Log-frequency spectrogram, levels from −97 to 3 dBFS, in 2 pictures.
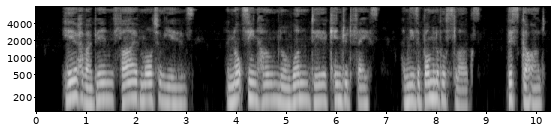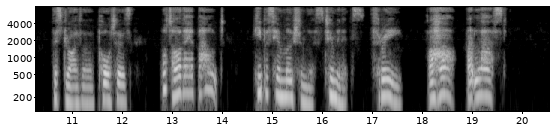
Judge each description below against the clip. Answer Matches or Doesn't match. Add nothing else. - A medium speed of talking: Doesn't match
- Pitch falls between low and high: Matches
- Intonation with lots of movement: Doesn't match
